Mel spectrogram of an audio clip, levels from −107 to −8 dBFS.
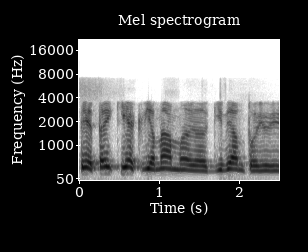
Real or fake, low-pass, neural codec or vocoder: real; 7.2 kHz; none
